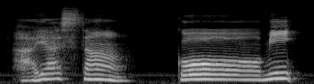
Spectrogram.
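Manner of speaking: deliberately loud and slow. [name] calls to Hayashi, deliberately loud and slow. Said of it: "わざわざ声を大きくしてゆっくり言った".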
